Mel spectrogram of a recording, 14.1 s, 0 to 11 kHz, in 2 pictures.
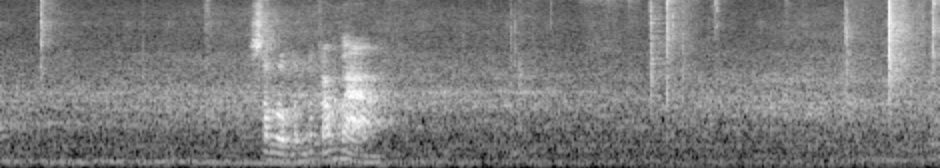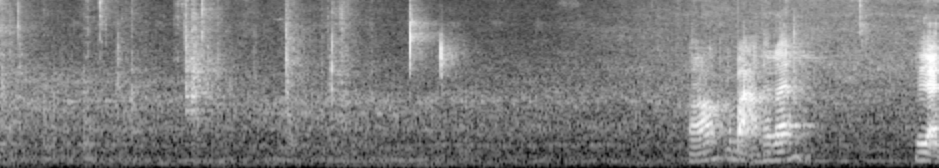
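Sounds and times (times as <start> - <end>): laptop clicks and taps: 6.3 - 10.6.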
